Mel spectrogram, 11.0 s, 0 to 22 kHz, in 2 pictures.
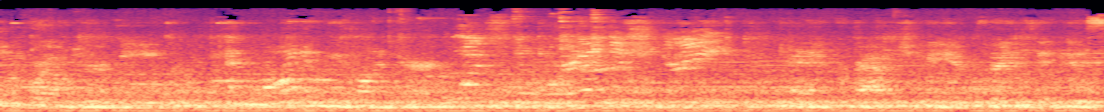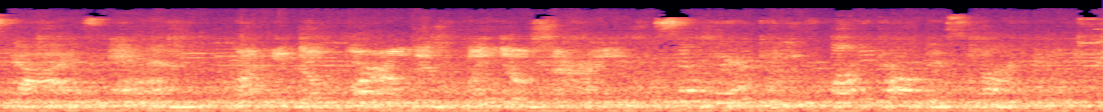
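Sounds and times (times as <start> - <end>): muffled television voices: 0.0 - 11.0
steady low hum: 0.0 - 11.0.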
